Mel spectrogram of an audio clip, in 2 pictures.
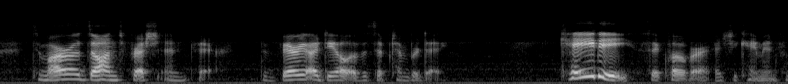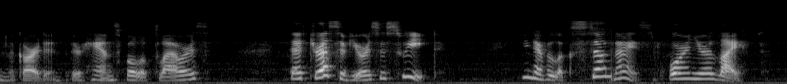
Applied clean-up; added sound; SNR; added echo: none; none; none; none.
